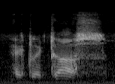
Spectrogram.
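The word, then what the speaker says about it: ἐκλεκτός: Eklektos.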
